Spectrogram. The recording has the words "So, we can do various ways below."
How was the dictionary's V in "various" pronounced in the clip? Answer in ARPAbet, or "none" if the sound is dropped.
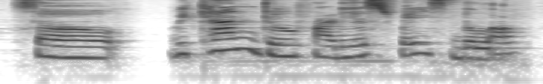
F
